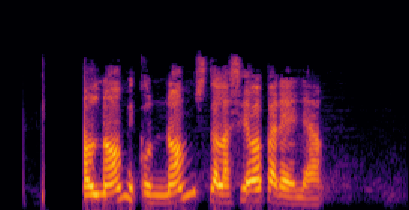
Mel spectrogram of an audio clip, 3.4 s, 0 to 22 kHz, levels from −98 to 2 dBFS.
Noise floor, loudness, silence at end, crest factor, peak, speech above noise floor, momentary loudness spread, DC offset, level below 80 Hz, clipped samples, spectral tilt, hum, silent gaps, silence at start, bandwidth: -69 dBFS; -17 LUFS; 0.75 s; 16 dB; -2 dBFS; 53 dB; 9 LU; under 0.1%; -68 dBFS; under 0.1%; -4 dB/octave; none; none; 0.7 s; 7.4 kHz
